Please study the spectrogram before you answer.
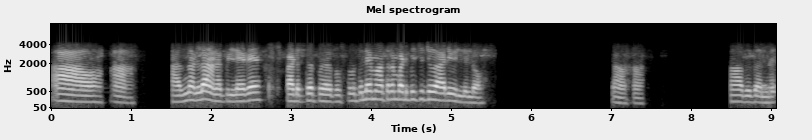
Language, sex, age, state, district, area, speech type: Malayalam, female, 45-60, Kerala, Idukki, rural, conversation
